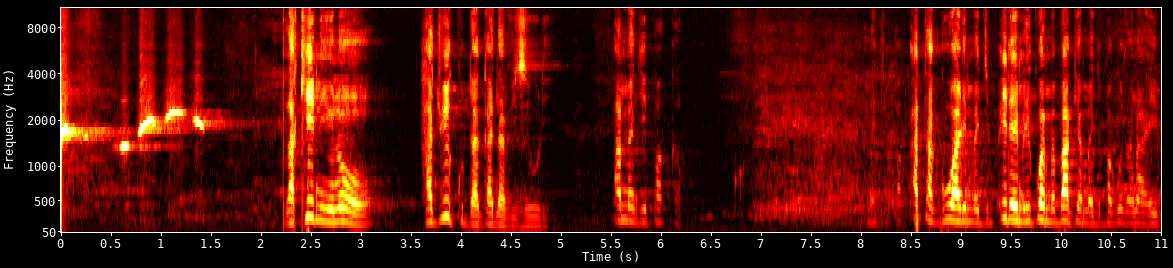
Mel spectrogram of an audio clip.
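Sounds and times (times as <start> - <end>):
person whistling a tune: 0.0 - 1.6
laughter: 1.6 - 2.5, 6.7 - 9.2
speech: 2.2 - 6.3, 8.1 - 10.9.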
